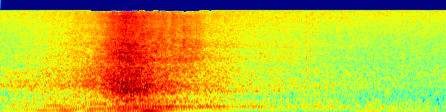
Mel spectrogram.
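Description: A motor vehicle passing by, its engine sound swelling to a peak about a second in and fading away over the next two seconds.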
